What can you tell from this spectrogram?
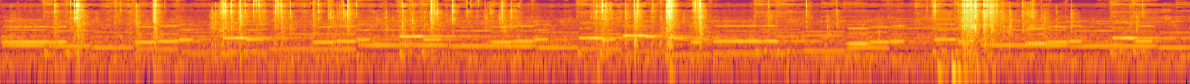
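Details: Light plinking background music with tapping and clicking sounds from a small indoor room; no animal call is heard.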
